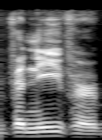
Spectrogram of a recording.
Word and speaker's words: Vannevar: So, by the way, you have to say Vannevar because it rhymes with Leave It to Beaver.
